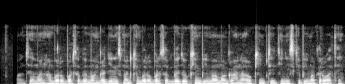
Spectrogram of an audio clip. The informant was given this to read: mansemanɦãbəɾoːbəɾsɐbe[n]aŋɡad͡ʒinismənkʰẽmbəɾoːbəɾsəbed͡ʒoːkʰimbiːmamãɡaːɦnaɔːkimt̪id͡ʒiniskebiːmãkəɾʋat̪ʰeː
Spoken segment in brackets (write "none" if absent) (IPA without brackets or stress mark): m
